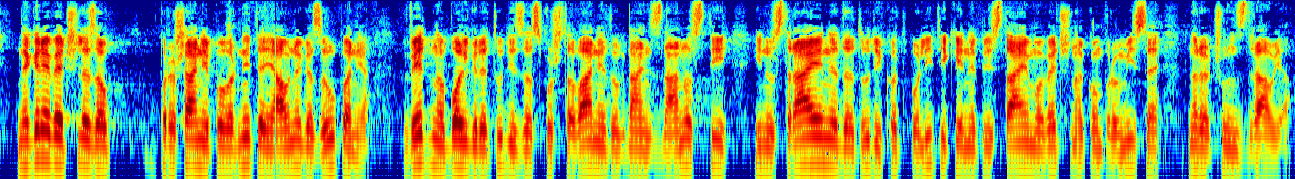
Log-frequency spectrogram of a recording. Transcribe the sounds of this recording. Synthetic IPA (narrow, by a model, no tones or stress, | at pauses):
nɛɡɾeːʋɛt͡ʃlɛza | pɾaʃaːnjɛpɔʋəɾnit̪ɛjaːwnɛɡazauːpanja̰ | ʋeːd̪nɔboːlɡɾeːt̪uːd̪izaspɔʃt̪ɔʋaːnjɛd̪ɔɡnanznaːnɔst̪iː | nust̪ɾaːjɛnjɛd̪at̪uːd̪ikɔt̪pɔliːt̪ikinɛpɾist̪aːjɛmɔʋɛt͡ʃnakɔmpɾɔmiːsɛ | naɾat͡ʃunzd̪ɾaːwja̰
